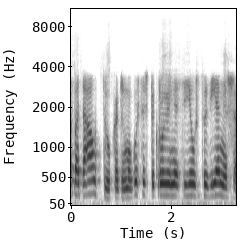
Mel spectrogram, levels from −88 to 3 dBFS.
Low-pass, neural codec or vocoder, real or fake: 9.9 kHz; codec, 24 kHz, 1.2 kbps, DualCodec; fake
